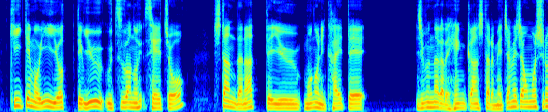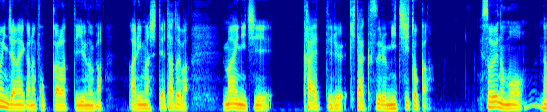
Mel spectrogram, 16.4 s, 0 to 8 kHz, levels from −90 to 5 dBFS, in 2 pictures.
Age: 20-39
